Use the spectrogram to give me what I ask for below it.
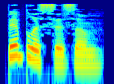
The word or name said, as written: biblicism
